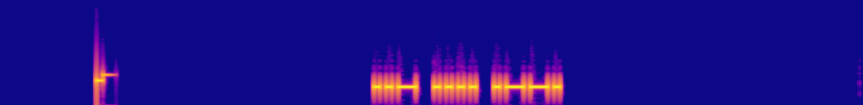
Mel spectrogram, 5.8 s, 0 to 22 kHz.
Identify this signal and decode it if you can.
Morse code, heard as a keyed tone, about 28 wpm, 700 Hz. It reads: UHP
